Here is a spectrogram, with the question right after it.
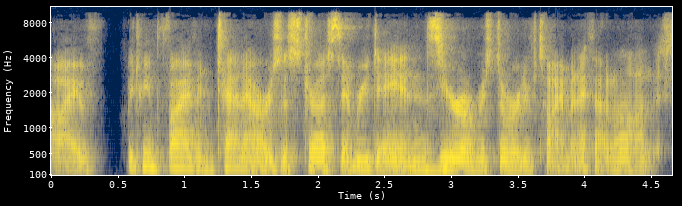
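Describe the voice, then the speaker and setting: A woman with a Canadian accent talks in an ordinary speaking voice at medium pitch, moving at a fairly quick pace with fairly even intonation. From Canada. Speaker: returning guest. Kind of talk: casual chat.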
